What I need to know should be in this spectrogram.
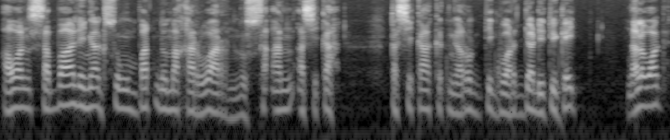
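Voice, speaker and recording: A man's voice: medium pitch, moderate pace, a bit bright, lightly acted. A man voicing a wealthy, domineering master who gives stern commands in a radio drama.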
